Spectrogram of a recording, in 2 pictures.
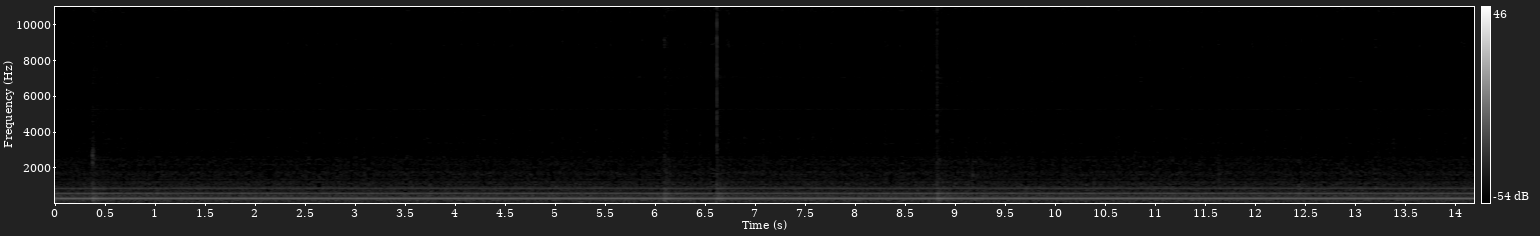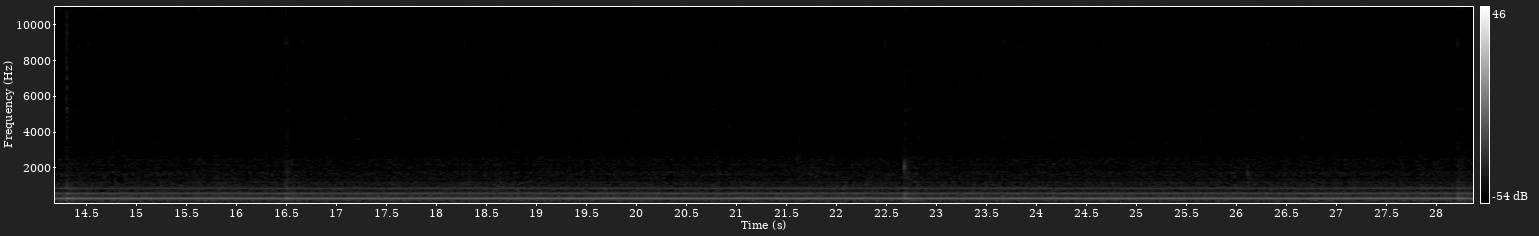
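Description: A steady, faint hum holding one low pitch with a couple of higher overtones, with a few soft, faint ticks scattered through it.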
